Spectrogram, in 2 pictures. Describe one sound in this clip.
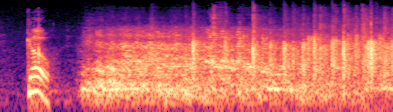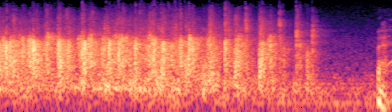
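A small crowd claps steadily, then the clapping dies away.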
